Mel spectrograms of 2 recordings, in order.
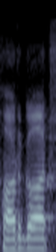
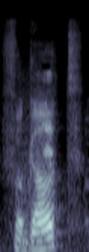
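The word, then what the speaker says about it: forgot: ফরগেট, ফরগেট, ফরগট, ফরগটন, don't say this way, right? Yeah, ফুগ্যাট, ফুগট, yeah, ফুগট, ফুগটন, ফুগটন, ফুগ্যাটস, ফুগেট, ফুগ্যাটিং।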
